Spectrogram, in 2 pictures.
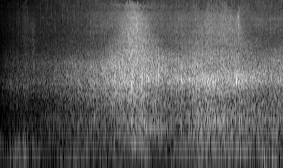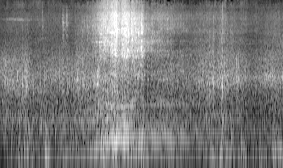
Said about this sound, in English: That is the sound of Lincoln Boulevard, a thoroughfare on the west side of Los Angeles. The fact that you can hear more cars whizzing by is actually a testament to how much less traffic there is in this notoriously gridlocked city.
